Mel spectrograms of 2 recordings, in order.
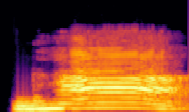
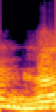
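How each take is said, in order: First: घा held out long; full long sound. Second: घ kept brief; short half sound. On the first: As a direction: draw out the vowel of घा. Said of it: "पूरी होनी चाहिए". (घा की लंबी, पूरी ध्वनि) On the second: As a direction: clip the vowel of घ. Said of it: "कम होनी चाहिए". (घ की छोटी ध्वनि) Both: Shown as a demonstration.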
